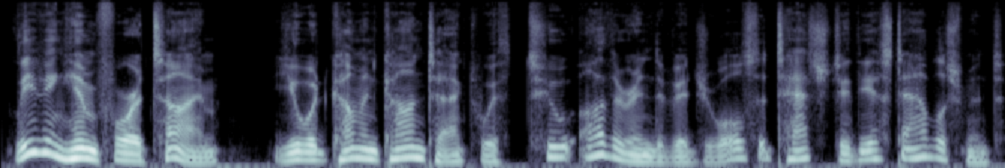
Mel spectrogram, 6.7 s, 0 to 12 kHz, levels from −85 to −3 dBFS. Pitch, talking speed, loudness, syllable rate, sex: 120 Hz, 160 wpm, -22 LUFS, 4.7 syllables/s, male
